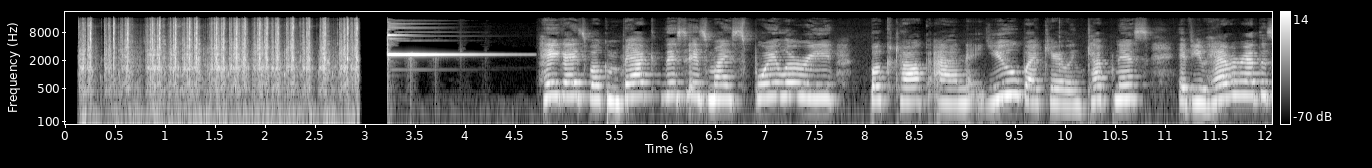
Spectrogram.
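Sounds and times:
typewriter keystrokes: 0.2 - 3.0
carriage-return bell ding: 3.2 - 4.8.

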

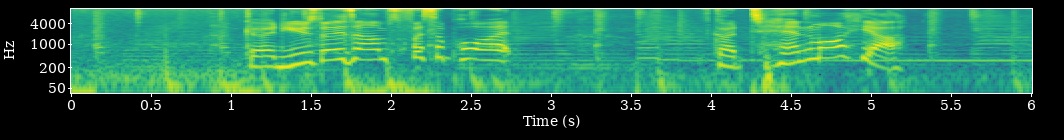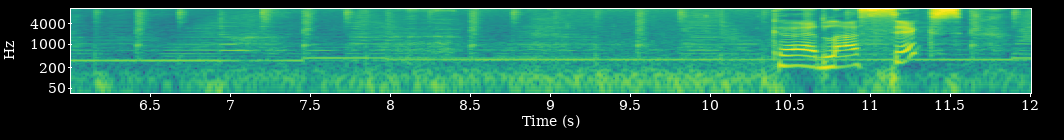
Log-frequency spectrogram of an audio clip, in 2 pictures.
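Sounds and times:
workout music with steady beat: 0.0 - 12.0
long held note: 2.7 - 10.4.

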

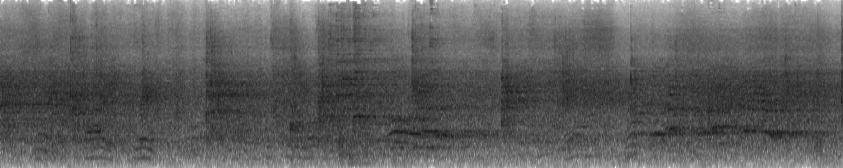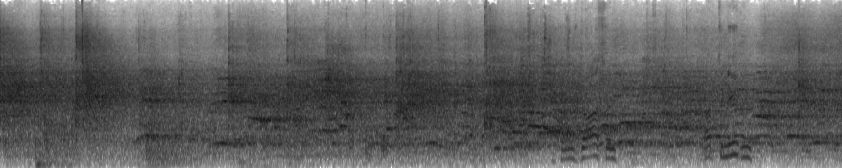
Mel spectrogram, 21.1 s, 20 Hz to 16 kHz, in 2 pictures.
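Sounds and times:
puck and sticks knocking on boards: 0.0 - 5.6, 6.2 - 7.2, 9.7 - 17.8.

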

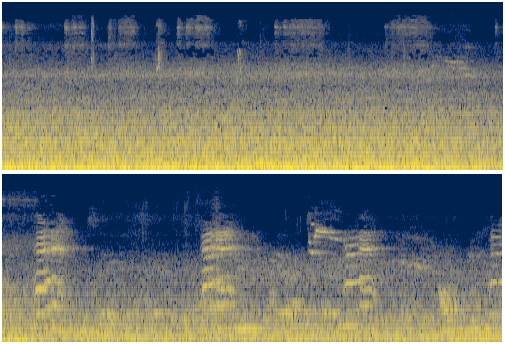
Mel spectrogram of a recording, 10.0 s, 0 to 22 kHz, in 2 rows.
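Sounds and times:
steady low rumble: 0.0 - 9.9
gull calling: 5.3 - 5.8, 7.0 - 8.9.

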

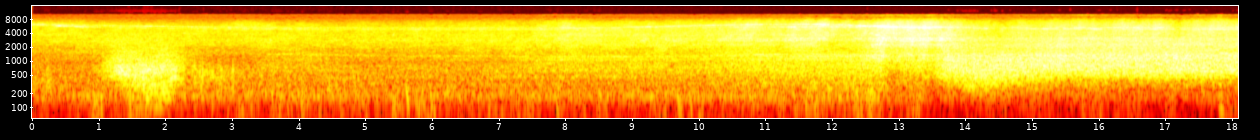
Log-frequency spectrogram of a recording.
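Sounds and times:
high turbine whine: 0.0 - 4.9
turboprop engines running: 0.0 - 6.6.

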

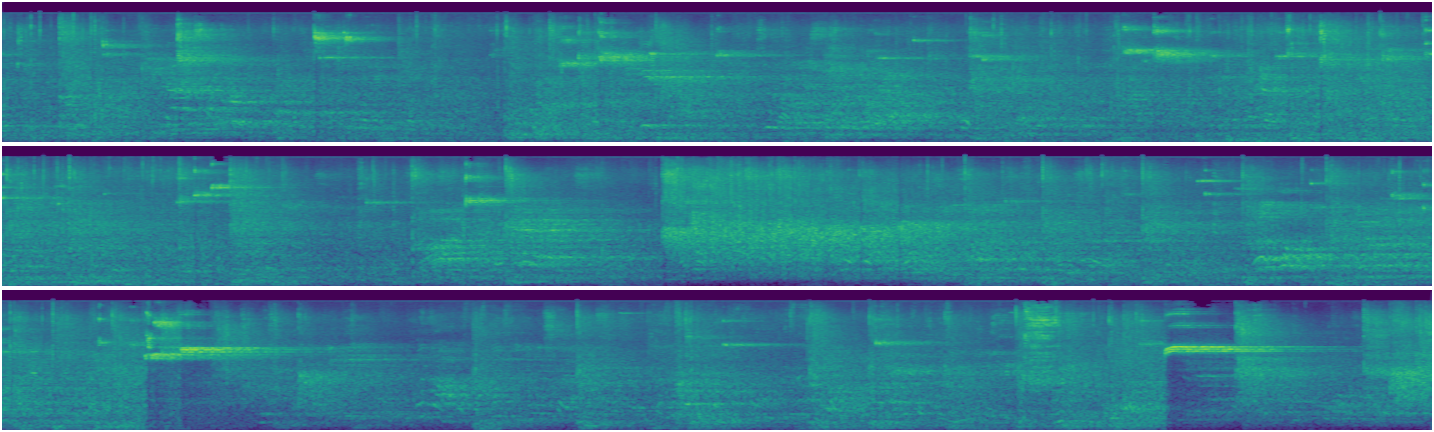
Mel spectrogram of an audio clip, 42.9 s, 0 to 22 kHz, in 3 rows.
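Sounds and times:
basketball bouncing on gym court: 9.6 - 17.2, 24.7 - 24.9, 25.7 - 30.1, 34.3 - 36.0, 36.6 - 40.1.

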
